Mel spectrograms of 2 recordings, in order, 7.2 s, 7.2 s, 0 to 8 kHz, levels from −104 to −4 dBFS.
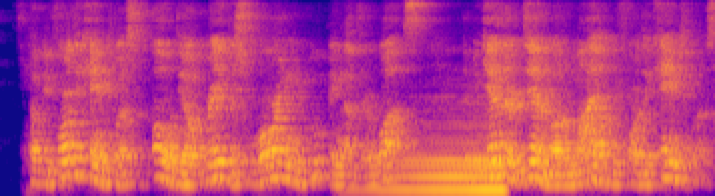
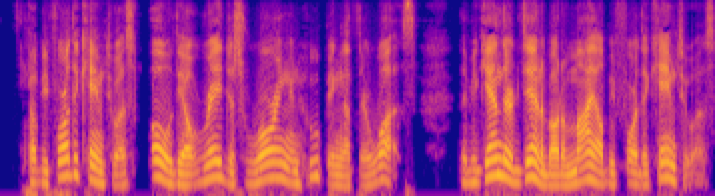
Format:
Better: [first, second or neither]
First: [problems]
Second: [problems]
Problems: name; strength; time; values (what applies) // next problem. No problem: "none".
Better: second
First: background sound (Bowed string instrument); 1 dB above the speech // room echo; dies away in 0.7 s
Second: none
